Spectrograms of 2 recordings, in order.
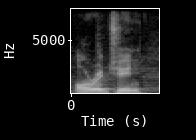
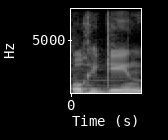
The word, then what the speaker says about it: Origin: Also, uh Origin, which should be pronounced Origine by the way, uh is of German ancestry just like Kruger as well.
